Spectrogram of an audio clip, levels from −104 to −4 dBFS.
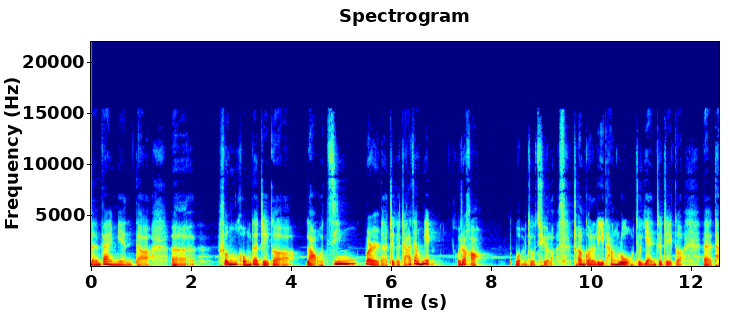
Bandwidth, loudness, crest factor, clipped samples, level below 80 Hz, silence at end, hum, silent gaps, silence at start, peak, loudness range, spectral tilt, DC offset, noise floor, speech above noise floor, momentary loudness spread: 11 kHz; -16 LUFS; 14 dB; under 0.1%; -36 dBFS; 0 s; none; none; 0 s; -2 dBFS; 4 LU; -9.5 dB/octave; under 0.1%; -47 dBFS; 32 dB; 14 LU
